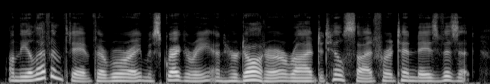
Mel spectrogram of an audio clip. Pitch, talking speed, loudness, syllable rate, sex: 170 Hz, 230 wpm, -17 LUFS, 6.7 syllables/s, female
